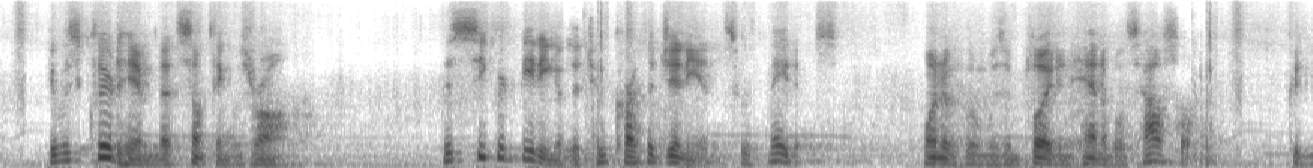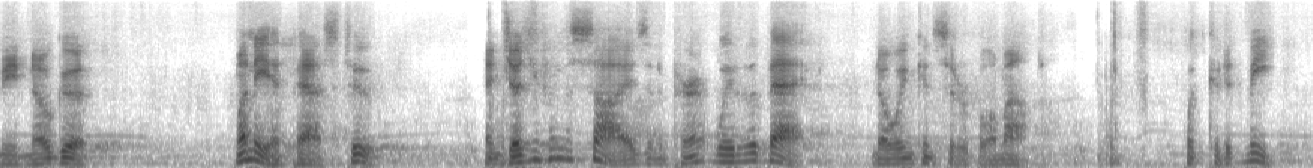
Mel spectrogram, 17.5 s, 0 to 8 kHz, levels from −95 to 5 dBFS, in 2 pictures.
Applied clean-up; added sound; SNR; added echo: neural separator model SepFormer DNS4.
